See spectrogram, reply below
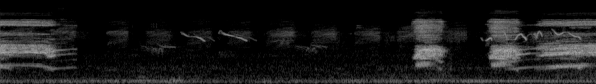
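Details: Crow cawing: a loud harsh caw opens, then after a quieter stretch of soft notes and faint chirps come three more grating caws close together.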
